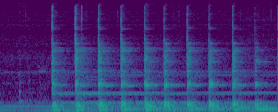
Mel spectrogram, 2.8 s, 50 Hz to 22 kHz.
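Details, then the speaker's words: EL84 power tube in a Vox AC30HW or Fender Vaporizer amp being tapped: each tap gives a sharp ringing ping with a sustained tone through the speaker, about four per second, showing a microphonic tube. "you hear that you hear that so that sucks you know imagine you're playing guitar and this [ __ ] noise is just coming through all the time"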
